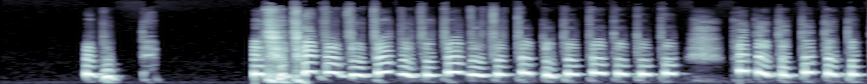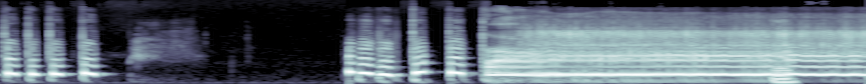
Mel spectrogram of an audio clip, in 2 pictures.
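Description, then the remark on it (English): A novelty machine sputters through a rapid run of choppy, stuttering bursts, pauses, then kicks into a steady, loud, droning buzz that keeps running to the end. “This is the best the Randomatron's ever sounded.”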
